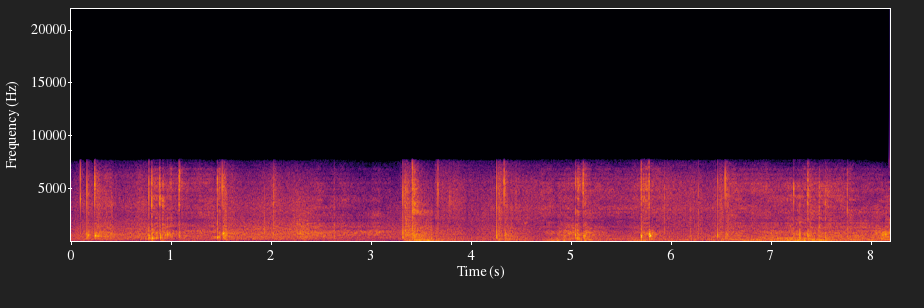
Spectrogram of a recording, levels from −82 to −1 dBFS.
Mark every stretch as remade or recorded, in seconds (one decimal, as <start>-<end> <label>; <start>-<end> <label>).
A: 0.0-0.8 recorded; 0.8-1.5 remade; 1.5-2.4 recorded; 2.4-3.2 remade; 3.2-4.7 recorded; 4.7-5.9 remade; 5.9-6.6 recorded; 6.6-8.2 remade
